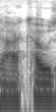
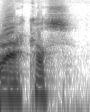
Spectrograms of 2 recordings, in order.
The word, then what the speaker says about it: Archos: and the Archos jukeboxes. I think it's Archos anyway, A-R-C-H-O-S. We'll pronounce it Archos, or Arcos. I prefer Archos somehow, it's better. Anyway, about the player.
